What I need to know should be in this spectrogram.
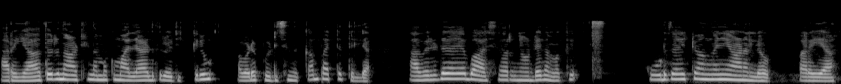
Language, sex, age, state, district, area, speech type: Malayalam, female, 18-30, Kerala, Kannur, rural, spontaneous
